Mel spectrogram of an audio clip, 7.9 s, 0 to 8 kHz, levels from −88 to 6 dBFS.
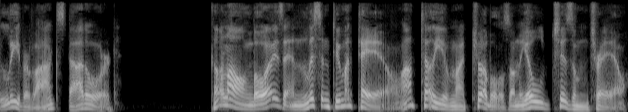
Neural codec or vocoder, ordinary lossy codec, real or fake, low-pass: codec, 16 kHz, 2 kbps, X-Codec, HuBERT features, trained on general audio; MP3, 48 kbps; fake; 7.2 kHz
